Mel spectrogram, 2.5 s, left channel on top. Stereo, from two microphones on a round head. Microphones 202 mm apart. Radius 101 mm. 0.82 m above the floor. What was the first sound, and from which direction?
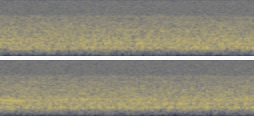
Only background noise.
